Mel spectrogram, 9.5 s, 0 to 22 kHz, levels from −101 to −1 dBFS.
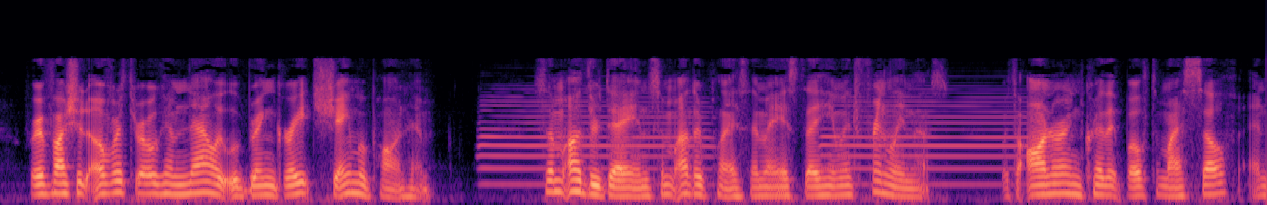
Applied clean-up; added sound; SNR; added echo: none; Wind instrument, woodwind instrument; 17 dB; none.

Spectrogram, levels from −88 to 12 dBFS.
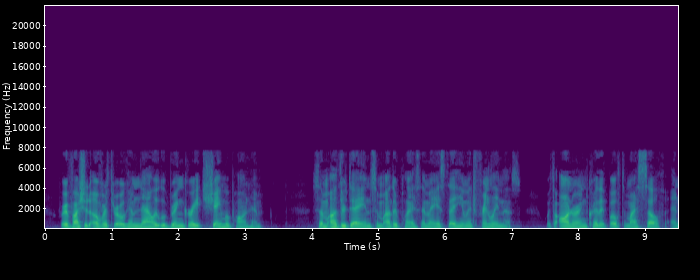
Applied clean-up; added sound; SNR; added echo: none; none; none; none.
